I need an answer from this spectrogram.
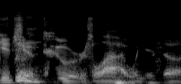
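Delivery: very low, smooth voice. Imagining Sam Elliott as narrator: Sam Elliott voice. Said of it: "Sam Elliott would be, ... he'd be like".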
